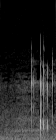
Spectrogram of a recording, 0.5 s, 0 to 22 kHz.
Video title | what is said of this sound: Chevy Cruze Transmission Prob. P0700 Info. Only | when I shake it it's loose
